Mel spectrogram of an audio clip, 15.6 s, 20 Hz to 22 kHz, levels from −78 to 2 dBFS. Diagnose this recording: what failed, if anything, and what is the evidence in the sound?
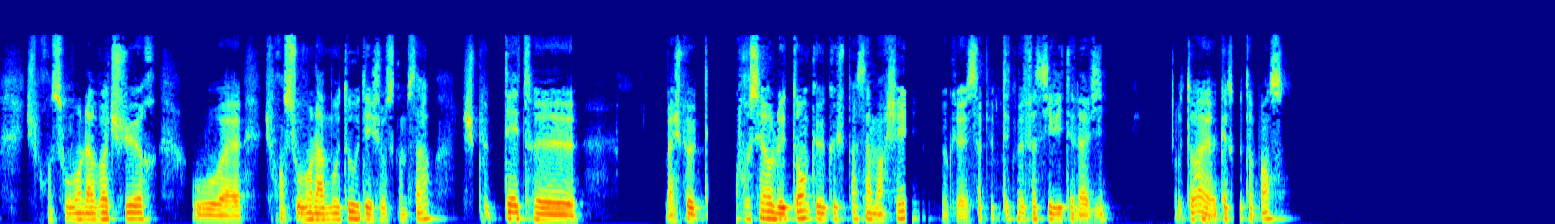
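Codec stage. The speech is rough and grainy from start to finish, with noise filling the gaps between harmonics and a thin, synthetic top band. That's plainly audible damage, likely from low-delay AAC compression, and it fits AAC-ELD running at around 32 kbps.

Network into the decoder: AAC frame loss with muting. There are soft-edged holes at 7.07 to 7.38 s, in a scattered patch from 9.05 to 9.30 s with the longest gap around 70 ms, and briefly at 12.33 to 12.43 s. Missing frames were zeroed, so the overlapping windows fade the sound out and back in.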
